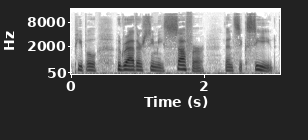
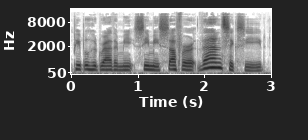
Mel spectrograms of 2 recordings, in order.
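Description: First: The word 'than' is said without stress. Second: The word 'than' is said with stress. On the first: "if I was saying that, I'd probably refer to" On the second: "And the accent is on the than"

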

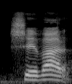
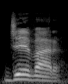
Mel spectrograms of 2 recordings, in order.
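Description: First: The 'll' is said with an 'sh' sound. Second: The 'll' is said without an 'sh' sound. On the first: This is the Argentine way of saying it. The speaker calls it wrong. "I said llevar" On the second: This is the Puerto Rican way of saying it. The speaker calls it right. "Puerto Ricans said llevar, not sh"

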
